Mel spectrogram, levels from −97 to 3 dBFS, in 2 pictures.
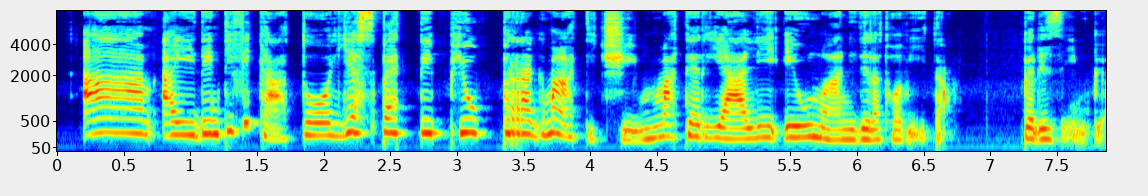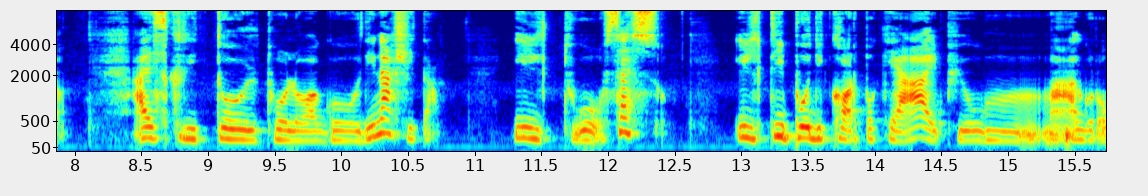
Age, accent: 30-49, native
